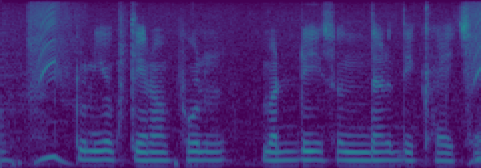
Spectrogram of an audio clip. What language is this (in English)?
Maithili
